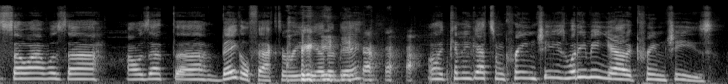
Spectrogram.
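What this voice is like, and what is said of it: Bad Bill Burr impression. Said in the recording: “the worst Bill Burr impression”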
